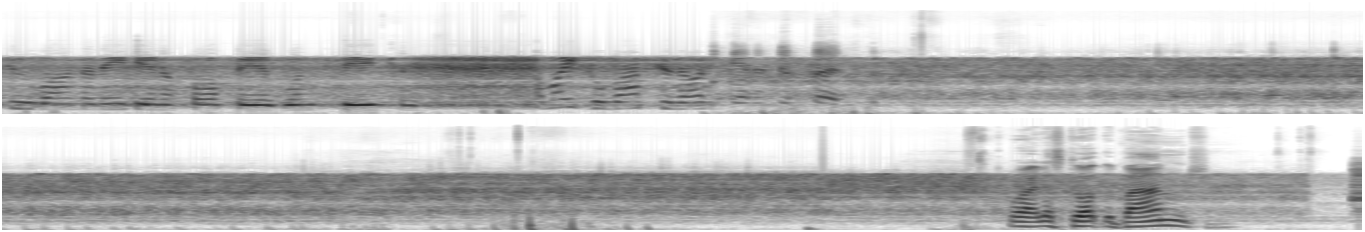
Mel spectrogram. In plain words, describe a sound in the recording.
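Voices come through a radio loudspeaker in short, warbling bursts.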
